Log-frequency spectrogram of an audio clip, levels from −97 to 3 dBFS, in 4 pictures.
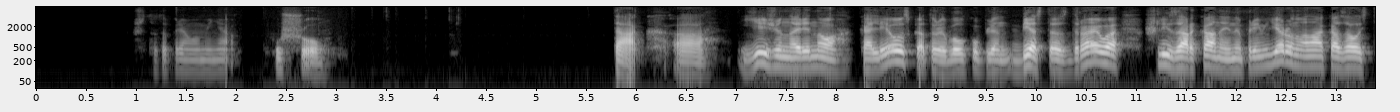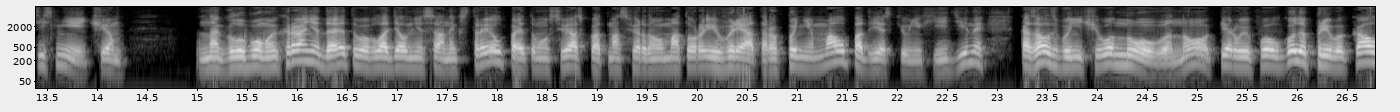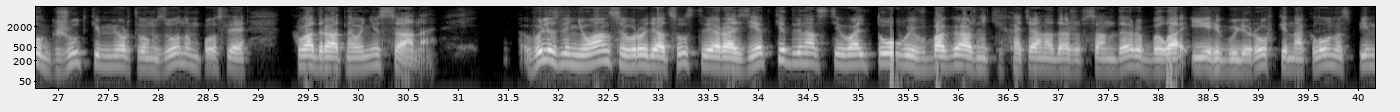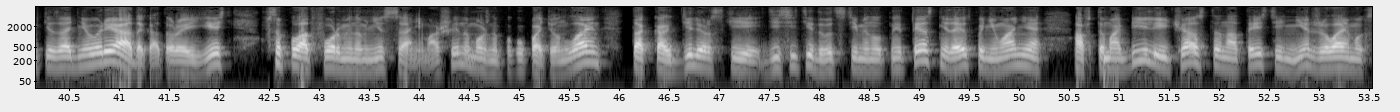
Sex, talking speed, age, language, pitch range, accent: male, 120 wpm, 30-49, Russian, 115-165 Hz, native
